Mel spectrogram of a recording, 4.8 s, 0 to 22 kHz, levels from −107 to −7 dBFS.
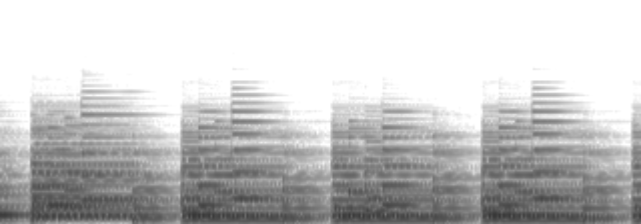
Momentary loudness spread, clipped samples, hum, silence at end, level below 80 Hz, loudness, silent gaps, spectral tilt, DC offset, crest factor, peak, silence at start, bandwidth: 8 LU; under 0.1%; none; 0 s; -54 dBFS; -37 LUFS; none; -9 dB/octave; under 0.1%; 14 dB; -22 dBFS; 0 s; 4.3 kHz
